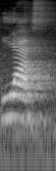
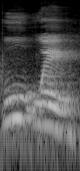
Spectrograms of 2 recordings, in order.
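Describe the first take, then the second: First: The word ends in an as sound. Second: The word ends in an e sound.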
